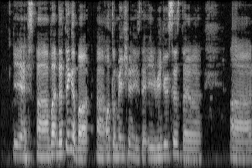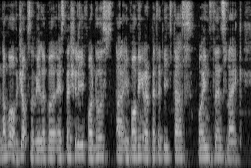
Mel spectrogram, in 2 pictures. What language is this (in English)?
English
